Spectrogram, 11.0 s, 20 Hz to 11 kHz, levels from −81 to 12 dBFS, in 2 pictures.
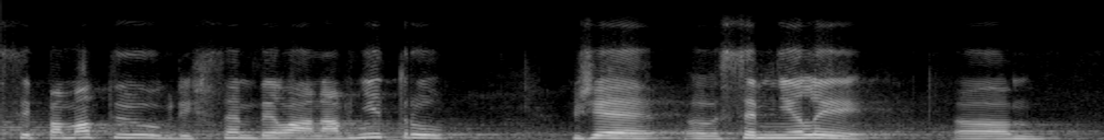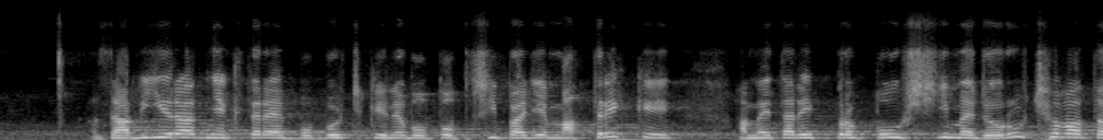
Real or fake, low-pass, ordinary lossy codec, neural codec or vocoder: real; 7.2 kHz; Opus, 32 kbps; none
